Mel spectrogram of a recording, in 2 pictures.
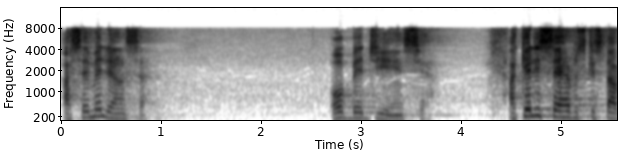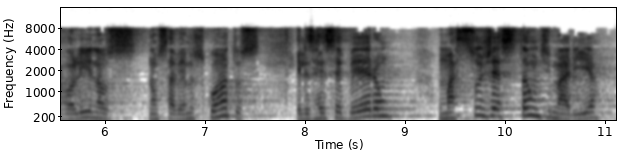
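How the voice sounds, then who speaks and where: A man preaching a sermon in a church, emphatic, swinging between loud and soft passages. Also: on the high side, expressive, a little slow, long pauses. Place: church sanctuary. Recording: long reverb of a church hall.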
